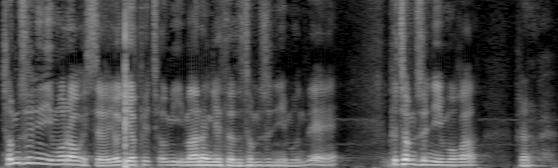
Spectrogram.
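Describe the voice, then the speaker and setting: Gravelly pastor preaching a sermon. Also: male voice, fairly high pitch, fast, noisy background. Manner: conversational, acts out quoted voices, swings between loud and hushed. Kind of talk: Sunday sermon with storytelling.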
